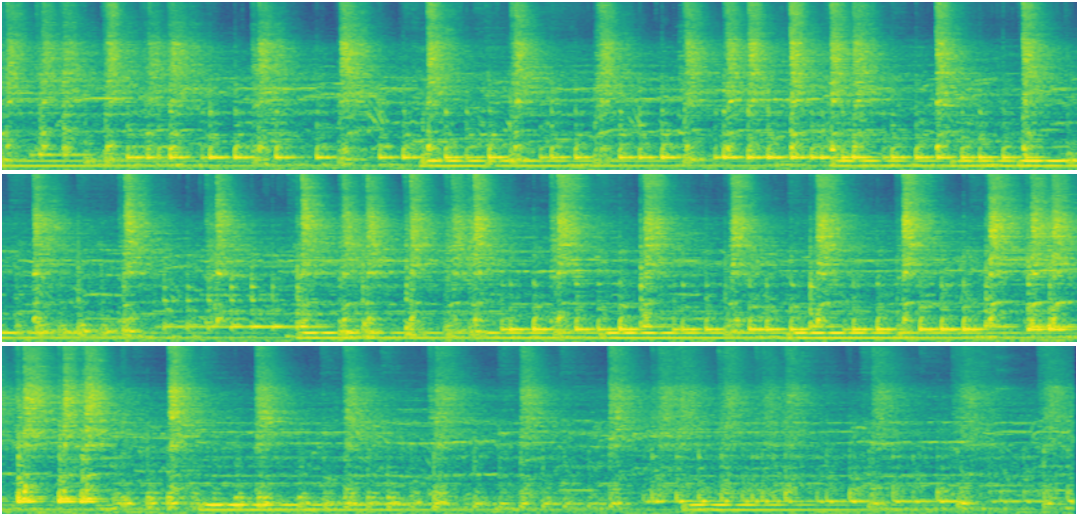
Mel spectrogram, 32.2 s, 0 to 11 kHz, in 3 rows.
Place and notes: Chenghuangtempel van Taiwansheng, Taipei - Traditional Festivals
Nanguan, Traditional Festivals, Through a variety of traditional performing teams, Binaural recordings, Zoom H6+ Soundman OKM II
16 November, ~11:00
